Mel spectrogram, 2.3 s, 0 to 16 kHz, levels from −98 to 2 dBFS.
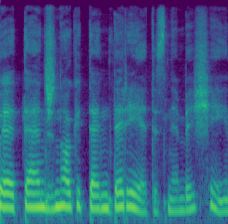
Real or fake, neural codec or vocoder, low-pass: real; none; 14.4 kHz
